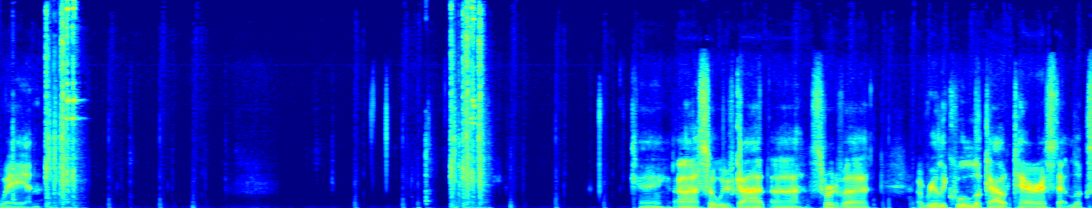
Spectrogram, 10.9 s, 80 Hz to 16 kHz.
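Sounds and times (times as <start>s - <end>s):
speech: 0.0s - 0.5s, 6.4s - 10.9s
video game stadium door opening and shutting with heavy thunks: 0.4s - 0.9s, 4.2s - 5.0s.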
